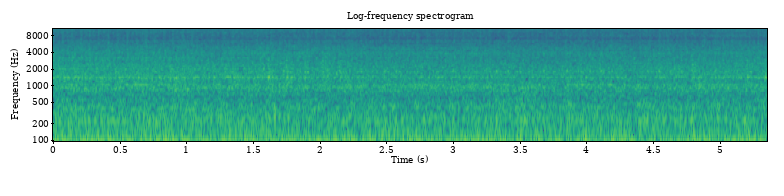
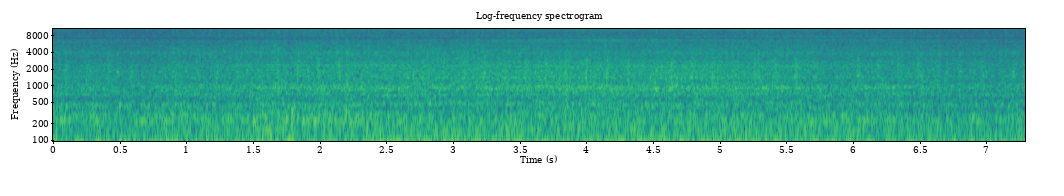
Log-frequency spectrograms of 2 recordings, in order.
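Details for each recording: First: 1976 BMW 2002 (E10) M10 engine with a new Weber-style carburetor and newer coil idles smoothly at about 790–800 rpm before full warm-up; earlier clicking has gone away on its own. Normal idle. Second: 1976 BMW 2002 (E10) M10 engine with new Weber-style carb and swapped coil, rough heavy idle: fast light clickety-clack ticking in the engine, source not yet found.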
